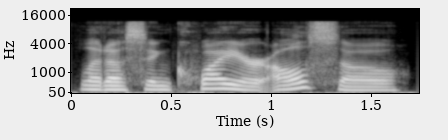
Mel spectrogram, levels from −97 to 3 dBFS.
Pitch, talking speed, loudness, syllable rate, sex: 185 Hz, 140 wpm, -13 LUFS, 4.2 syllables/s, female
